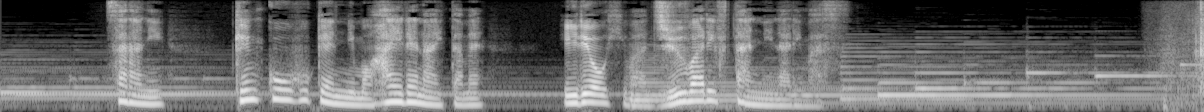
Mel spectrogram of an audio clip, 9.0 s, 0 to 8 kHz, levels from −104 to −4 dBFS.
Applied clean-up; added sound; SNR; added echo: none; none; none; none.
